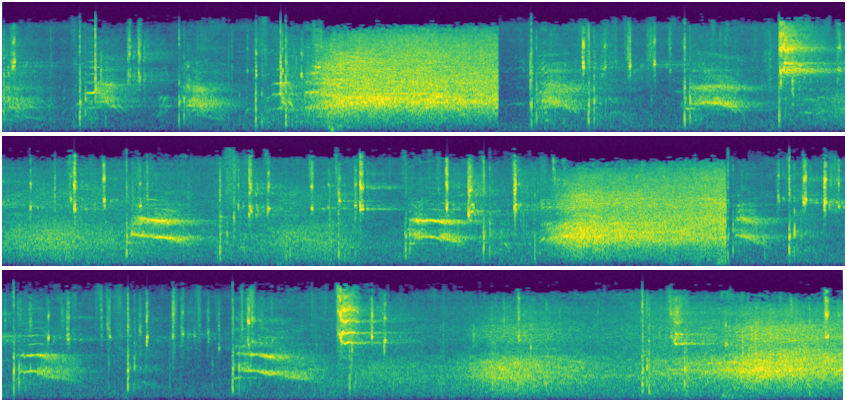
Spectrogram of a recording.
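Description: Tennis rallies: a sharp pop each time a racquet hits the ball, with the players' loud grunts falling in pitch on their shots. Three bursts of crowd applause and cheering come after points are won, about four seconds in, past halfway and near the end.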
